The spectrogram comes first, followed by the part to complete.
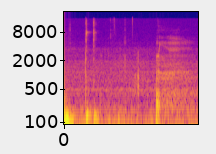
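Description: A handful of faint, sharp clicks from a computer mouse and keyboard, one a little louder about one and a half seconds in.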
